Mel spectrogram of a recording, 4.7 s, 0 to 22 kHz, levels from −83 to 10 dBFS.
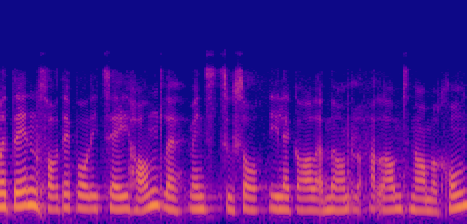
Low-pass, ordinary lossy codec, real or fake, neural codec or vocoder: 7.2 kHz; Opus, 24 kbps; fake; codec, 16 kHz, 0.8 kbps, ZipCodec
